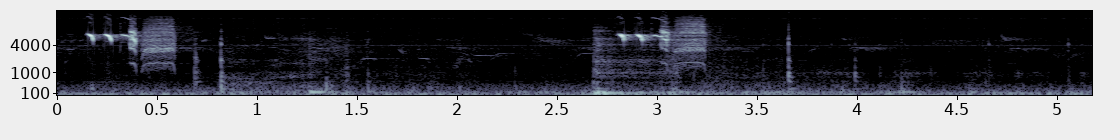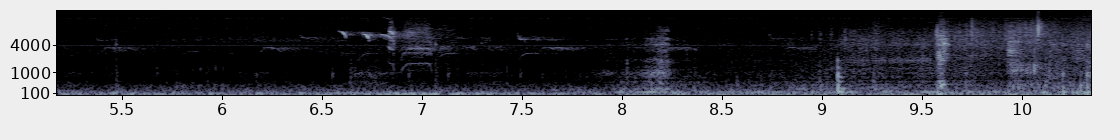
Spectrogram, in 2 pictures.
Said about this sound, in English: Bird flew into the barn.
